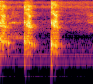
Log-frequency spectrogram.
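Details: Three short, harsh, somewhat wet-sounding coughs from a young girl with winter flu and a runny nose, who is on cough syrup and an antibiotic, with a faint steady room hum.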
